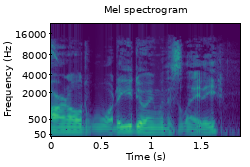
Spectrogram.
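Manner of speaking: plain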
